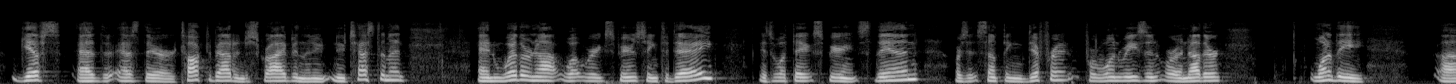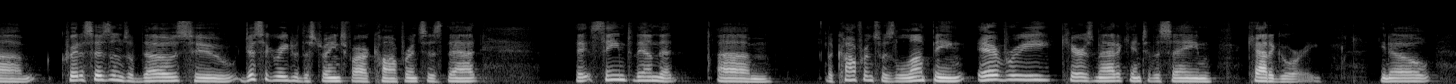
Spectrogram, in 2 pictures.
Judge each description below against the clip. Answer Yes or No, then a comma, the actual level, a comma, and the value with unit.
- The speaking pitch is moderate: Yes, medium, 160 Hz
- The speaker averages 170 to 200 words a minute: No, average, 140 wpm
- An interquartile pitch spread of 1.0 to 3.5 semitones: No, average, 4.1 semitones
